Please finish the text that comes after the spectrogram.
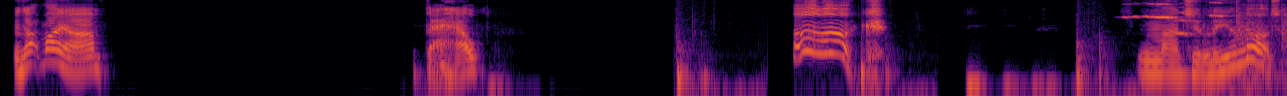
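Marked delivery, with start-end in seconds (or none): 5.9-6.7 falsetto squeal of fake delight; mock high voice. Gamer spotting an item, squeaky mock surprise.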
